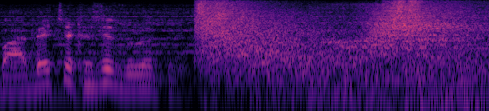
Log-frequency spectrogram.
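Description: A man's voice speaks briefly, then about a second in a sudden loud rushing noise starts and holds: a dramatic sound-effect hit of the kind laid over a reaction shot in a TV serial.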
